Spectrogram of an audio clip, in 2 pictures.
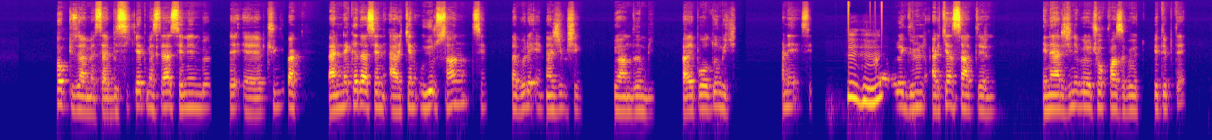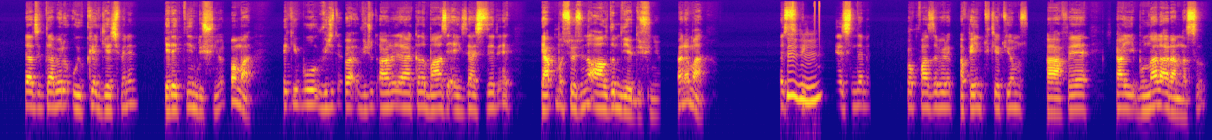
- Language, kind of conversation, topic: Turkish, advice, Güne nasıl daha enerjik başlayabilir ve günümü nasıl daha verimli kılabilirim?
- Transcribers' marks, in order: other background noise; unintelligible speech; mechanical hum; unintelligible speech; distorted speech; static; unintelligible speech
